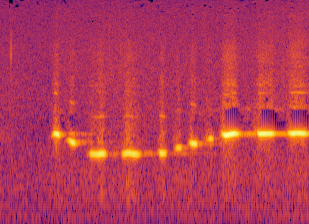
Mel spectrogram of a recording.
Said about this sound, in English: You hear the whistling just now? Yeah, it's usually not a good sign.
